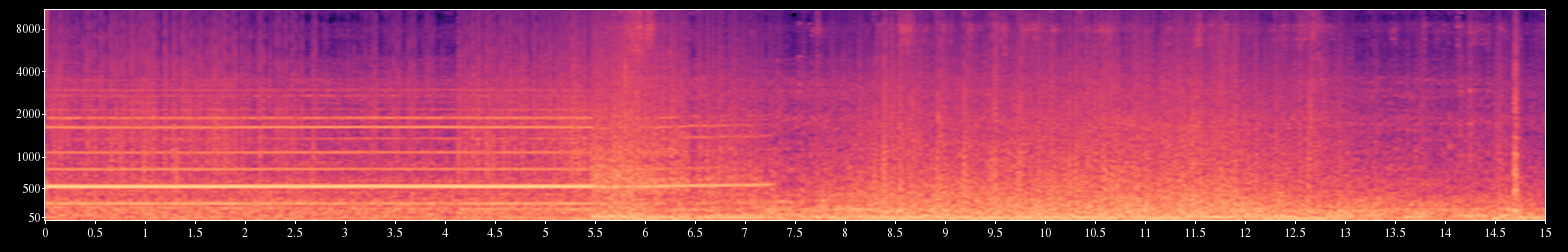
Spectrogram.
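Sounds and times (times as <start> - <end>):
airplane cabin engine rumble: 0.0 - 15.0.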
